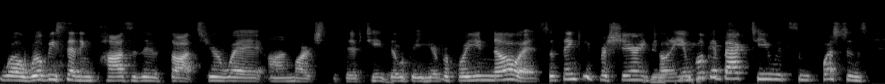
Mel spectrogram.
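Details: Adult speaker; Normal voice.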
